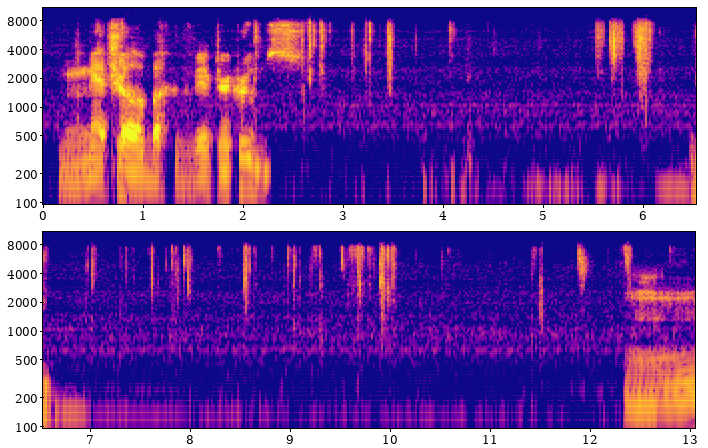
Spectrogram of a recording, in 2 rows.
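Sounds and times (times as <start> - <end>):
faint low hum: 0.0 - 13.0
foil wrapper crinkling: 2.1 - 4.2, 5.4 - 6.2, 6.9 - 10.7.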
